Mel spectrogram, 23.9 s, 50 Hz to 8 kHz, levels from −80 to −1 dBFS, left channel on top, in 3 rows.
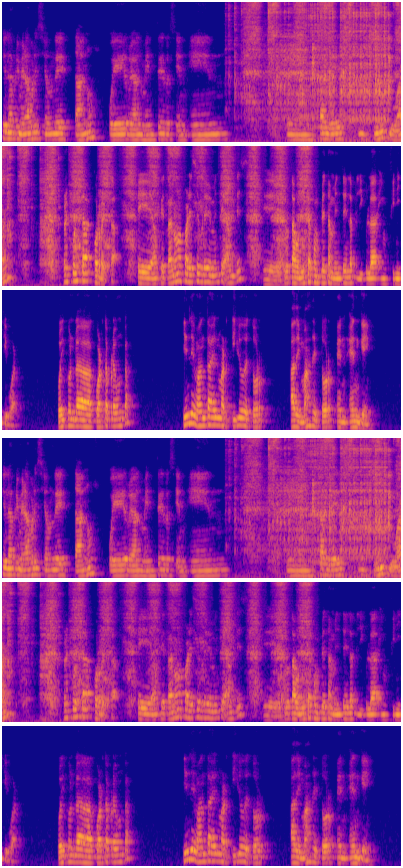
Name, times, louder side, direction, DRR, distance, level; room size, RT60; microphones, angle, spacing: voice 1, 0.0-1.8 2.1-4.5 5.7-6.8 7.1-8.2, left 1 dB, 45° right, 1 dB, 0.8 m, -25 dB
sound 1, 4.5-9.7, left 1 dB, 20° left, 0.8 m, -25 dB
Writing, 4.8-7.0 7.3-8.5 8.8-14.2, left 4 dB, 65° left, 1.0 m, -25 dB
voice 2, 9.2-10.3 10.7-12.8 13.2-16.2 17.1-18.5 19.6-21.2 21.7-23.3, left 3 dB, 45° left, 9 dB, 0.4 m, -22 dB
4.9 x 2.2 x 2.5 m, 0.40 s
head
